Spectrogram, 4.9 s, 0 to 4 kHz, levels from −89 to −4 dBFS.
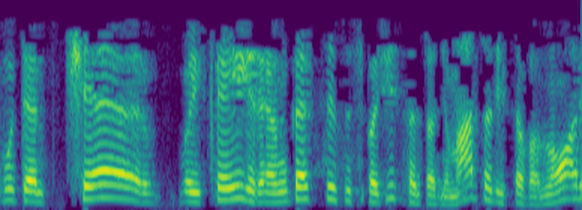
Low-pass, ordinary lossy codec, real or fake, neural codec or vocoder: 3.6 kHz; MP3, 16 kbps; fake; codec, 16 kHz, 0.8 kbps, ZipCodec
